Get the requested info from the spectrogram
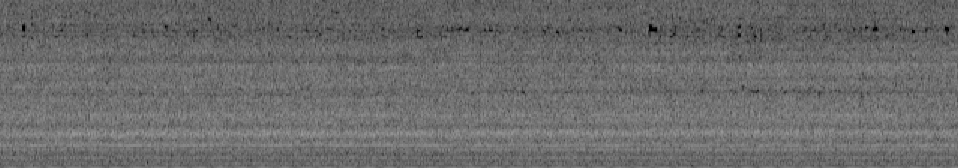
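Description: Steady low hum with a faint hiss over it, unchanging throughout, with no music playing.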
